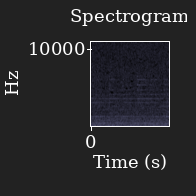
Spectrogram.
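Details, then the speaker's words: Viking console stereo, Garrard 121 MKII turntable: steady low train-like rumble with hiss, platter not turning, speed control stuck, no motor drive; suspected broken internal belt flopping around, unconfirmed. "I believe there's a belt inside this turntable and that could be the sound of the broken belt flipping around"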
